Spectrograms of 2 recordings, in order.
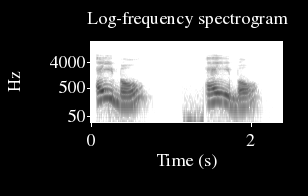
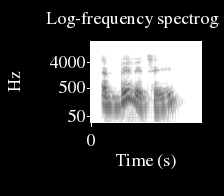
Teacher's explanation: when it is an adjective uh a is a full vowel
